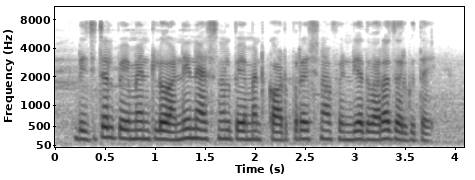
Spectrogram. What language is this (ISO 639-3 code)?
tel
